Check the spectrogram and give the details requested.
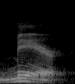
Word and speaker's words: mayor: Mayor, aqui a palavra se pronuncia assim, mayor.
